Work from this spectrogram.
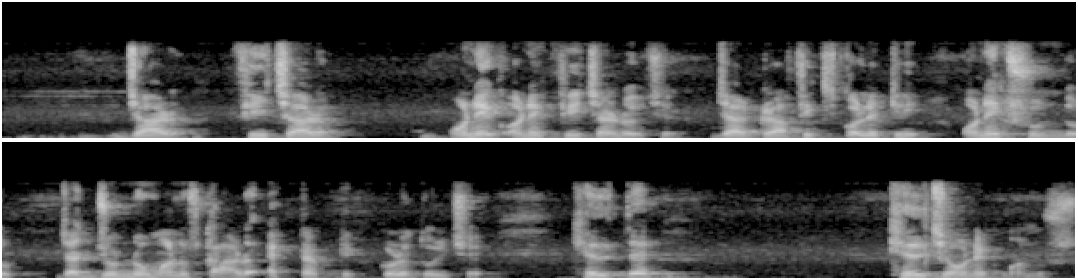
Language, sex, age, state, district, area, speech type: Bengali, male, 18-30, West Bengal, South 24 Parganas, urban, spontaneous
